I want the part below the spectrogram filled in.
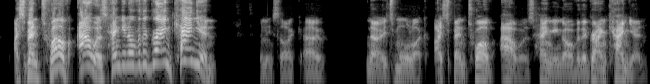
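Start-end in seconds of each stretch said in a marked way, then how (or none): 0.2-2.7 very high, loud, swooping voice. Retelling a scene, the speaker attempts a Doctor Strange voice. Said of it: "I can't do a Strange voice that well".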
